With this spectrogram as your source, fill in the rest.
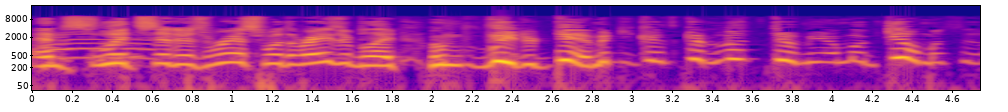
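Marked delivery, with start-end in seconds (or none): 2.0-4.8 whiny, high-pitched whining tone. Mocking the Red Ranger who bosses the others: whiny Red Ranger impression. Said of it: "While he bitches".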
